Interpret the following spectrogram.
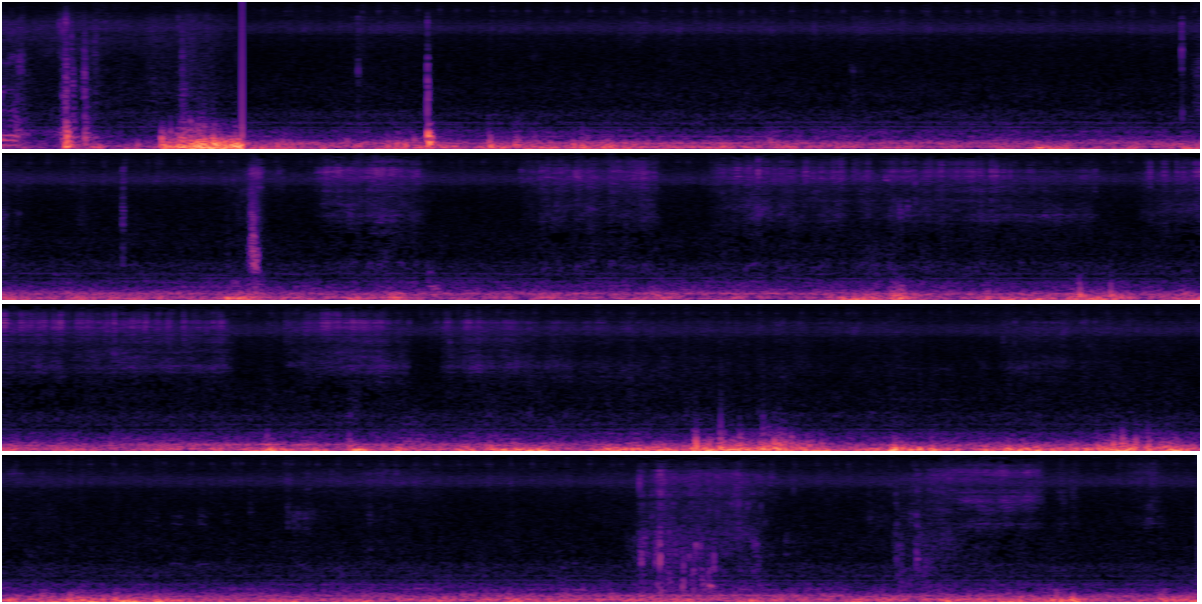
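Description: Wind buffeting the microphone and water lapping against a boat's hull, a low uneven rumble throughout. There is a loud thump about a second and a half in and a few sharp knocks later.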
